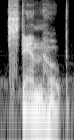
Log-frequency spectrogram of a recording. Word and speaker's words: Stanhope: stand-ups in there and you pronounce his name again stand hope s-t-a-n hope s-t-a-n Thug Stanhope okay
